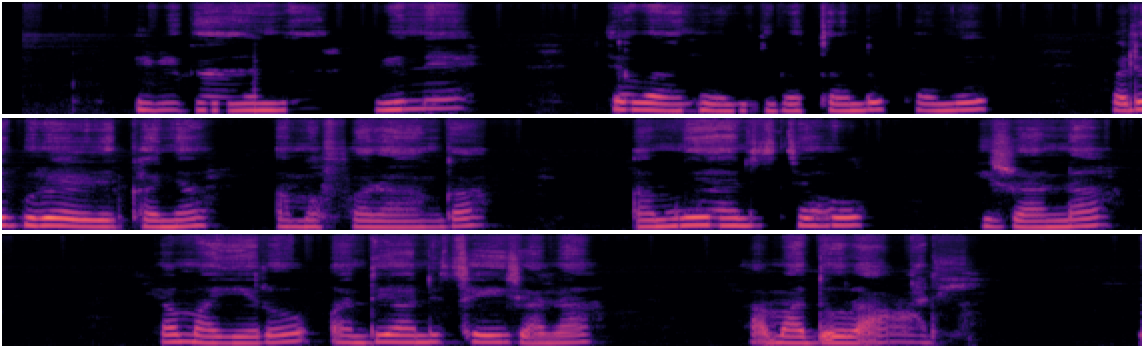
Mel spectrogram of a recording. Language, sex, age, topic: Kinyarwanda, female, 25-35, finance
